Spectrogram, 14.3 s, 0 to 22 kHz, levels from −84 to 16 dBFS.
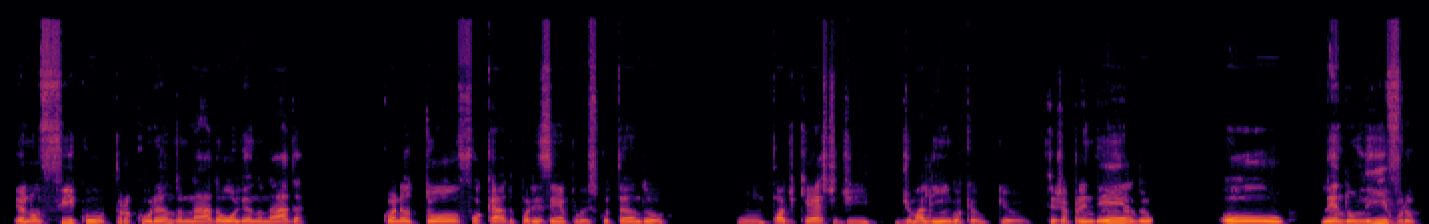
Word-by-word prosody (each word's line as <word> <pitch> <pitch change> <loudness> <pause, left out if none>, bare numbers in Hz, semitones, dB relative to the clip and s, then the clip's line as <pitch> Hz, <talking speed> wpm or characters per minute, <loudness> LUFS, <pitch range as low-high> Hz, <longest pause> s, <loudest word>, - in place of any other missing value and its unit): eu 165 - +1
não 180 +1 -1
fico 200 0 -1
procurando 185 -2 -2
nada 175 +1 -1
ou 180 - +3
olhando 175 -1 0
nada 165 -2 -2 0.8
quando 170 +1 0
eu 180 - +1
tô 180 +1 +1
focado, 160 -7 -4
por 165 +4 -5
exemplo, 160 0 -3
escutando 160 0 -2 0.7
um 145 -1 -10
podcast 155 +2 -3
de 140 -1 -10 0.2
de 150 -9 -7
uma 155 0 0
língua 160 +1 +1
que - - -10
eu 135 -2 -9
que - - -8
eu 140 -1 -8
esteja 150 0 -4
aprendendo, 180 +2 +3 0.7
ou 175 0 +7 0.3
lendo 180 +2 +3
um 185 - -1
livro, 185 -2 0
170 Hz, 130 wpm, -21 LUFS, 155-180 Hz, 0.8 s, ou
